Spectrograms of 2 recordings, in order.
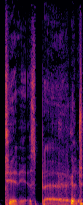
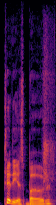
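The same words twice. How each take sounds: First: It is said in a put-on surfer voice. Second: It is said in an ordinary speaking voice.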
